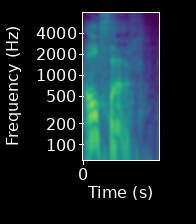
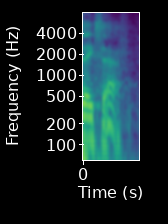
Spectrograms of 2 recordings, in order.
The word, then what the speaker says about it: Asaph: but Psalm 73 was written by Asaph. That's how I'm going to pronounce his name. I think there's different pronunciations, but it's Asaph. And so he wrote 12 of the Psalms.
